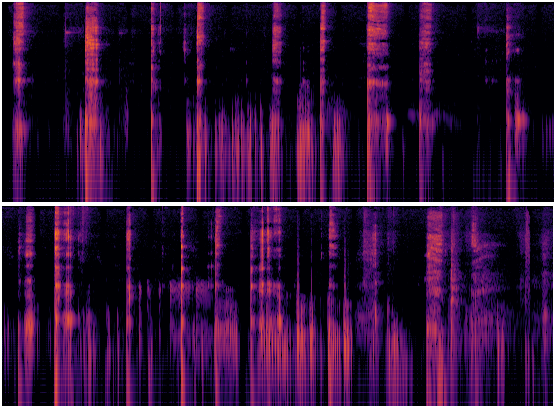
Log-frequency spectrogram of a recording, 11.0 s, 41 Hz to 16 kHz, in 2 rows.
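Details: Person suddenly bloated, many short and drawn-out belches in quick succession over a quiet room, recorded within 30 minutes until the stomach calmed: frequent burping with bloating.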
